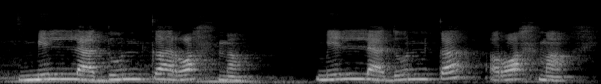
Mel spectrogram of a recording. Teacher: نون ساکن کو ہم نے لام میں مدغم کر دیا ہے، تو میم جب ہم پڑھیں گے تو میم اور لام پڑھیں گے، نون نہیں پڑھیں گے، کیونکہ نون جو ہے وہ لام کے اندر مدغم ہو گئی ہے۔ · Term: ادغام کامل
